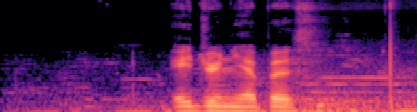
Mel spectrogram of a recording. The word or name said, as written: Adrian Yepez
